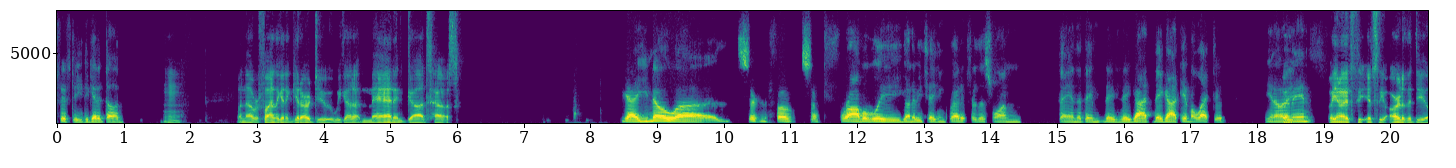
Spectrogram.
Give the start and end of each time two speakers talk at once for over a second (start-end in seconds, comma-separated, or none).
none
